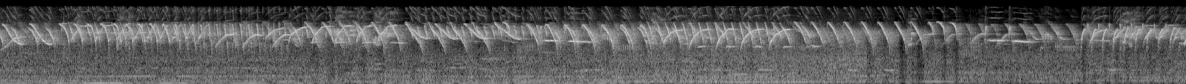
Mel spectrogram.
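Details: Caged breeding canaries from Klaten in mating condition, song meant to stimulate females: sustained loud high trilling with fast repeated downward sweeps, brief whistled notes, and another bird chirping in the background.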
